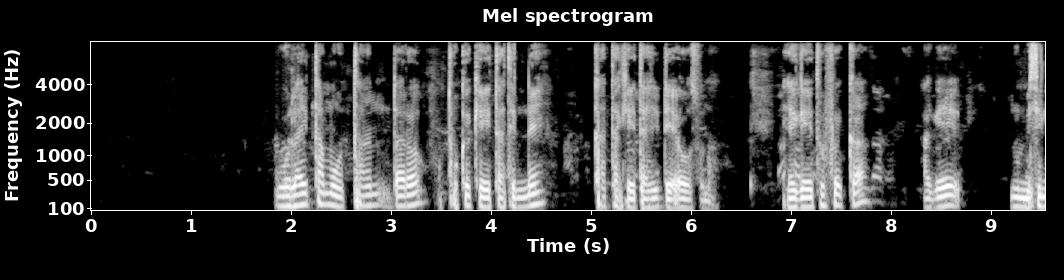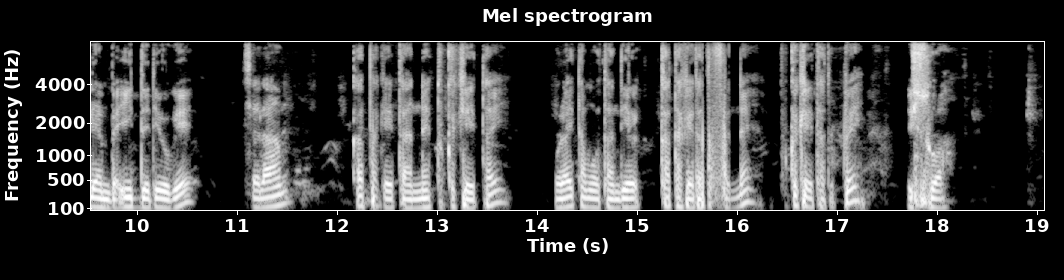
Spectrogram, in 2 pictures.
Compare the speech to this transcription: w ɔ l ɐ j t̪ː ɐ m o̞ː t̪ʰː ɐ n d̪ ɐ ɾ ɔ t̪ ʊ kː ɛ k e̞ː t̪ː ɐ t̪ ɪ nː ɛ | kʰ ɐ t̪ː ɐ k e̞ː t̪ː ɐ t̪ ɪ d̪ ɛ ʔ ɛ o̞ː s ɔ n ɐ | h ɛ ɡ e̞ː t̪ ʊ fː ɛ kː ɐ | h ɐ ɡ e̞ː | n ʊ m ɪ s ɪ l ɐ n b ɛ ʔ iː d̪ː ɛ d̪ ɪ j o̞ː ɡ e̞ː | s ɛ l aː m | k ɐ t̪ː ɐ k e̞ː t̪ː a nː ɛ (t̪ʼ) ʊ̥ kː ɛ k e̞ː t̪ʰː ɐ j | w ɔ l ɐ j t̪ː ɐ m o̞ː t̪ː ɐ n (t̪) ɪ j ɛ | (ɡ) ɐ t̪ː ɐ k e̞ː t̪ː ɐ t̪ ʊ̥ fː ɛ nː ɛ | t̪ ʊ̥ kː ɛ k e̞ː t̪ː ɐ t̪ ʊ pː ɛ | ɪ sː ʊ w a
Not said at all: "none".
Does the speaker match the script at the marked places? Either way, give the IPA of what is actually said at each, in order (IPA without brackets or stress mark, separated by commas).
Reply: t̪, d̪, k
